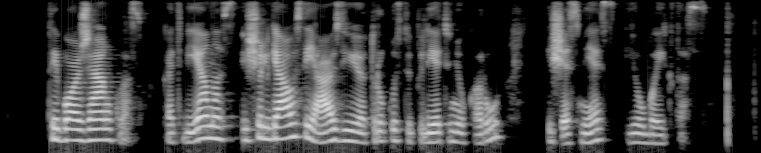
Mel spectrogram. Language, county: Lithuanian, Alytus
